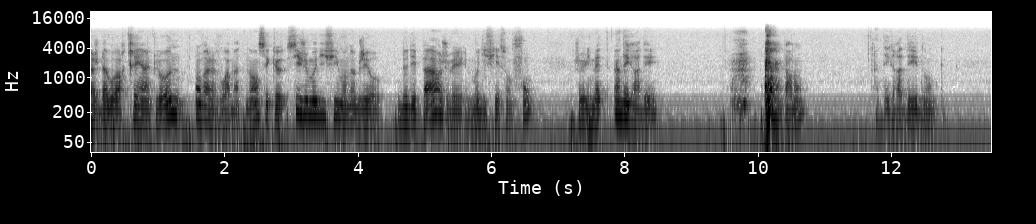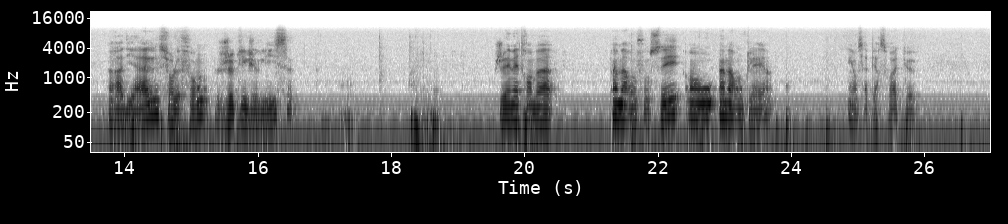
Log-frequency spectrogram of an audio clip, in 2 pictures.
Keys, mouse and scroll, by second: 0.5 click, 2.1 click, 3.6 click, 4.7 click, 9.4 click, 13.8 click, 14.7 click, 15.7-18.9 drag, 19.8 click, 21.4 click, 22.6 click, 23.9 click.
